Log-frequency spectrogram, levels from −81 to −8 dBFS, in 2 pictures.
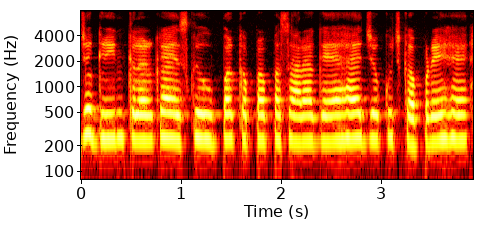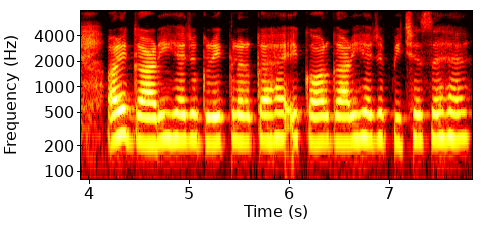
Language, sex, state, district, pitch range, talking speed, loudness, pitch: Hindi, female, Chhattisgarh, Bastar, 230-240 Hz, 255 wpm, -18 LUFS, 235 Hz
